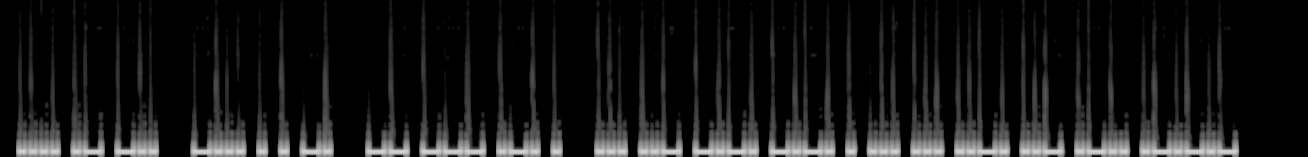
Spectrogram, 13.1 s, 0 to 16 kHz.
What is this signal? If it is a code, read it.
Morse code, heard as a keyed tone, about 22 wpm, 700 Hz. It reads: HAD BEEN MORE SUCCESSFUL.
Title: Sentences from Top 1500 Words 22wpm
